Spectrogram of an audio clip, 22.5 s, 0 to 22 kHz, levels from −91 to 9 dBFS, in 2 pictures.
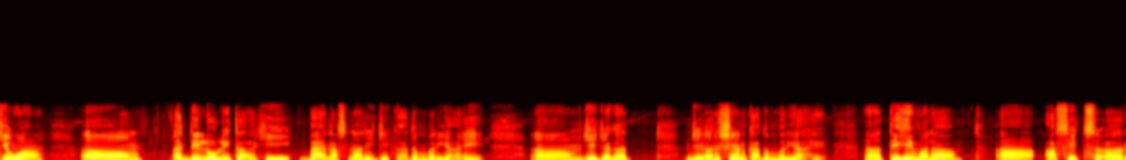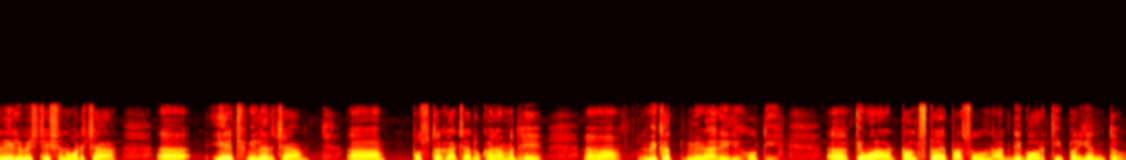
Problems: background sounds at intervals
